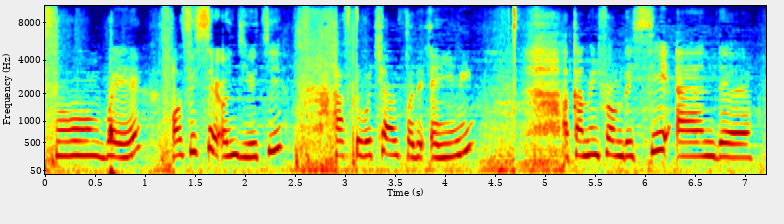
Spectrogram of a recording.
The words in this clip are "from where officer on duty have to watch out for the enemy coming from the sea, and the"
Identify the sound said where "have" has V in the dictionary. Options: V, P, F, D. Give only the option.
F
